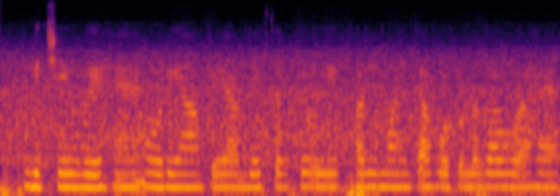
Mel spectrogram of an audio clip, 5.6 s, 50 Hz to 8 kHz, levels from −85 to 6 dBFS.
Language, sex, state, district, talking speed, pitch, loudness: Hindi, female, Haryana, Charkhi Dadri, 180 wpm, 105 Hz, -18 LUFS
